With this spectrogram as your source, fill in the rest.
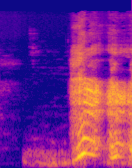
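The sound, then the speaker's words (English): A raspy throat clearing: a low gravelly rumble builds, then breaks into two harsh, noisy bursts of hacking, loud and alone with no talking. “Excuse me while I clear my throat.”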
